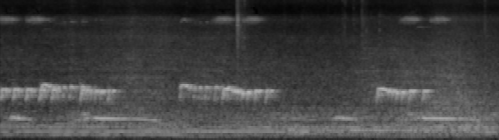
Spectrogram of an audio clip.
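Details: Female zebra dove calling the male in repeated sequences: each has a stuttering, buzzy trill followed by a lower, falling coo, three times in a row. High paired chirps and a steady low hum run underneath.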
